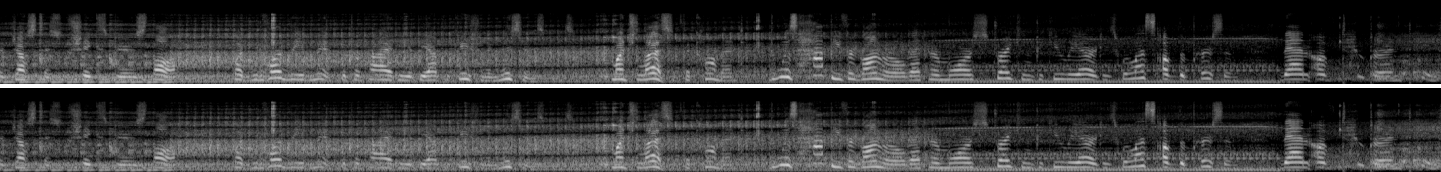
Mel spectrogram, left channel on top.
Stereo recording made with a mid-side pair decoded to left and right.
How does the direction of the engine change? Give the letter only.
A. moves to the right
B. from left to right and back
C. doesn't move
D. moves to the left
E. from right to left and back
A.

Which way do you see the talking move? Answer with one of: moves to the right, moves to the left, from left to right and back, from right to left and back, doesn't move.
moves to the right.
